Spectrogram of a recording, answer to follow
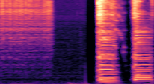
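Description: A dropped coin clinking and ringing as it settles, the ring dying away under a second in. Near the end, two short musical notes.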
